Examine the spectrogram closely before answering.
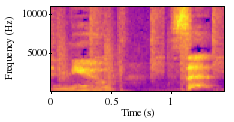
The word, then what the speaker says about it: Neuzeth: my middle name and the way you pronounce my middle name is new set imagine the word new and then the name seth and you said that's how you would pronounce in english and spanish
